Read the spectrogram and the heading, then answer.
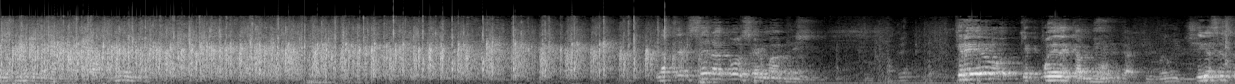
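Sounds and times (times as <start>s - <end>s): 
loud audience applause: 0.0s - 7.0s
speech: 7.0s - 8.2s, 9.6s - 12.3s.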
